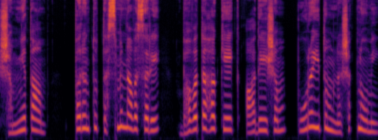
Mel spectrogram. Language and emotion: Sanskrit, fearful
